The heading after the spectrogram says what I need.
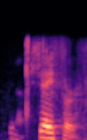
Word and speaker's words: Schaefer: so uh Sheffer is it Sheffer this is how you say schaer schaer um is among the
